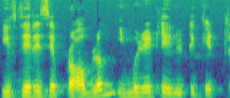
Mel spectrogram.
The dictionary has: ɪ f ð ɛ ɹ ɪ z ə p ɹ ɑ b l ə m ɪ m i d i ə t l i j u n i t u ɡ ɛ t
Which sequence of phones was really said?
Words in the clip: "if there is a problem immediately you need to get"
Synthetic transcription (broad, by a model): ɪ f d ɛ ɹ ɪ z ə p ɹ ɑ b l ə m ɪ m i d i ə t l i j u n i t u ɡ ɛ t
